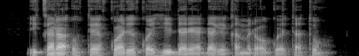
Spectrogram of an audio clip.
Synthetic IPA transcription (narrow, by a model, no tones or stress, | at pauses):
ikaɾaʔotɛːkwaɾiekwaiɦidaɾeadaɡekamɪɾa̰ɔ̰ɡwɛta̰to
